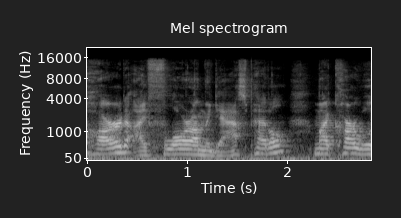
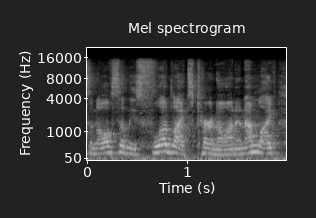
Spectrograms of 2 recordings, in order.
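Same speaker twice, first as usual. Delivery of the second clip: ordinary delivery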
